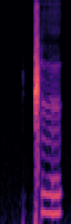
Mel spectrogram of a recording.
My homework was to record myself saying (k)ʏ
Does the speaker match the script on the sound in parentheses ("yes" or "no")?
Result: no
